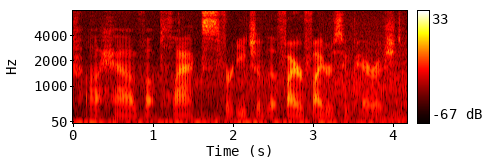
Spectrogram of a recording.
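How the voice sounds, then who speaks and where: A man at a fairly slow pace with ordinary pitch variation, dry sound with no echo, and light background noise. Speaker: travel vlogger. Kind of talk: casual vlog chat. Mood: somber, respectful. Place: open country. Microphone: phone near.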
